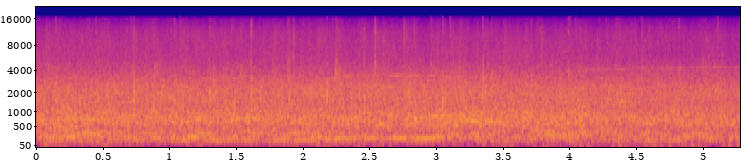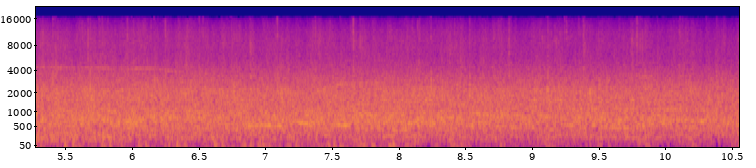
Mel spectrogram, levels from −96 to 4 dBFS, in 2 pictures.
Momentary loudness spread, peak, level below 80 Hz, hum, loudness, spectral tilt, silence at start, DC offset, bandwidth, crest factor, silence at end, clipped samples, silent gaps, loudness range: 4 LU; -6 dBFS; -50 dBFS; none; -23 LUFS; -3 dB/octave; 0 s; under 0.1%; 17 kHz; 18 dB; 0 s; under 0.1%; none; 3 LU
